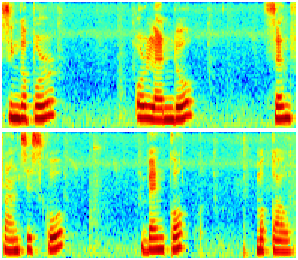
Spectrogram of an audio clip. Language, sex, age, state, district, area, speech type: Nepali, female, 18-30, West Bengal, Kalimpong, rural, spontaneous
